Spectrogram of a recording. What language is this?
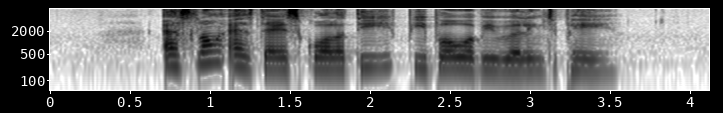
English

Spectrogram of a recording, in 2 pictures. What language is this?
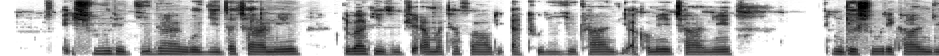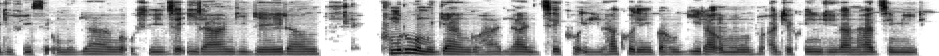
Rundi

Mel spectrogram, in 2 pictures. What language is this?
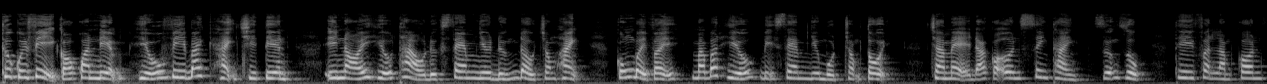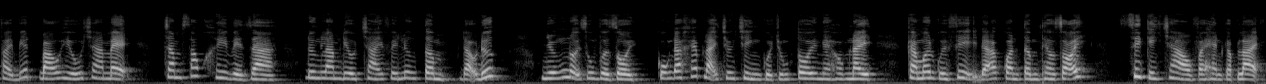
Vietnamese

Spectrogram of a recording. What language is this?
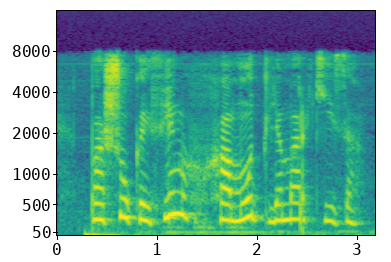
Russian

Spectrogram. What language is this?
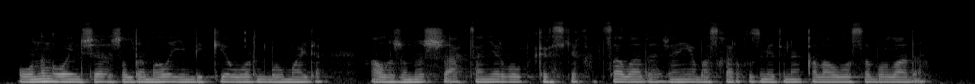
Kazakh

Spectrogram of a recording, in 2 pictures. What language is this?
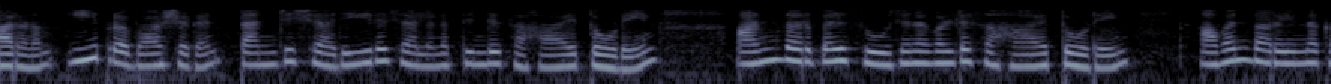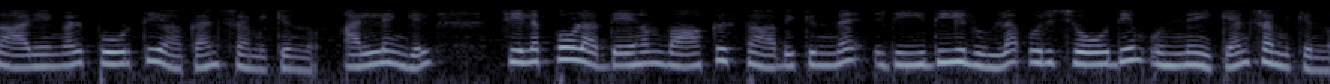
Malayalam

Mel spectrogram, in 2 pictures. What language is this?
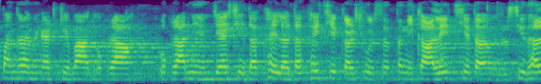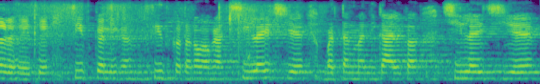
Maithili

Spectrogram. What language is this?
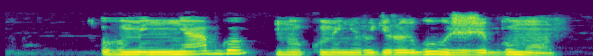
Kinyarwanda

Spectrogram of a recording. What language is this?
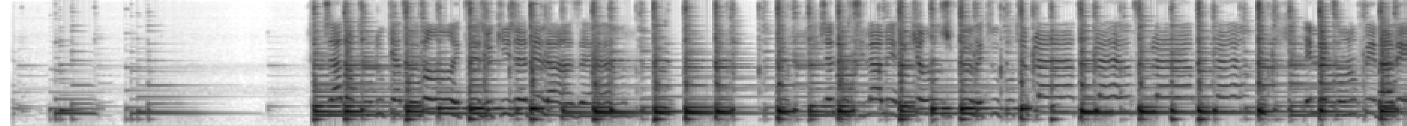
French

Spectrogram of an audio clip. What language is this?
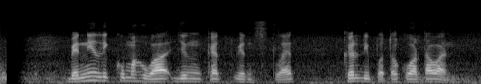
Sundanese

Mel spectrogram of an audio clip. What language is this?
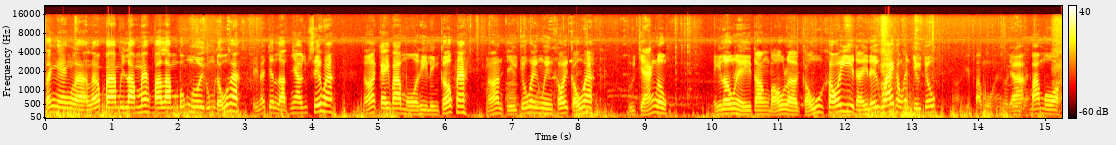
Vietnamese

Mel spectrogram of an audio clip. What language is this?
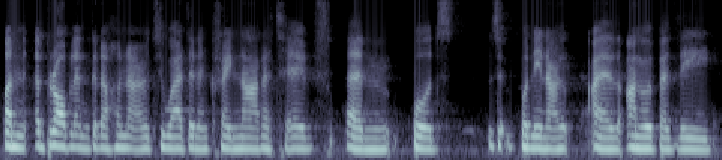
Welsh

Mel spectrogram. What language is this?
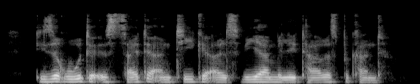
German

